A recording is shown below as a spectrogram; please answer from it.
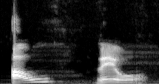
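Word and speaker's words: áureo: Same way, when the two vowels A and U are coming together, that is A is strong vowel and U is a weak vowel, it will be pronounced as aureo. So strong vowel will be stressed more and weak vowel will not be, so it will be aureo.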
